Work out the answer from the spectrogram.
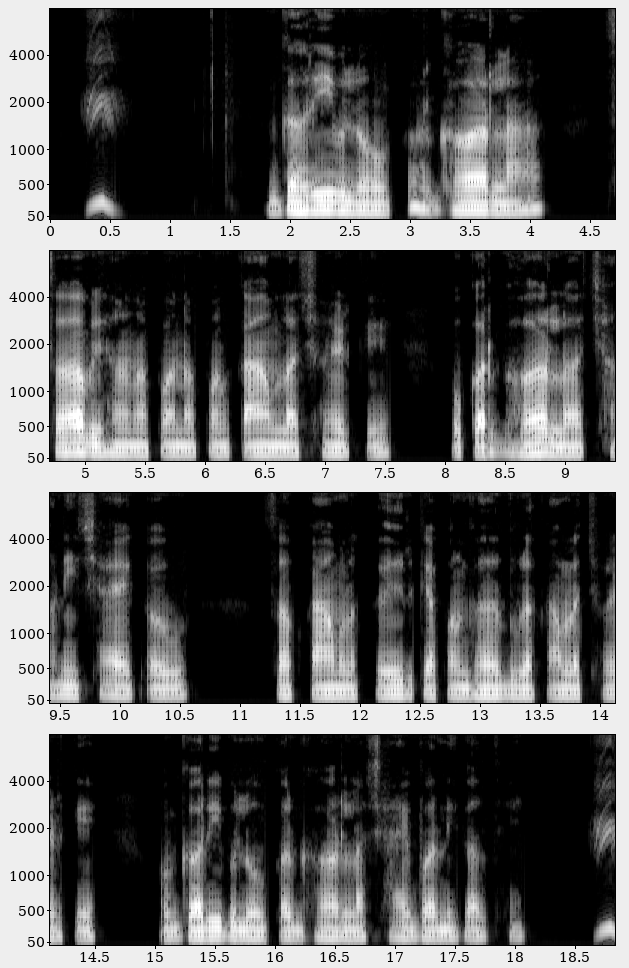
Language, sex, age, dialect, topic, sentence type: Chhattisgarhi, male, 18-24, Northern/Bhandar, banking, statement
